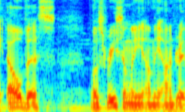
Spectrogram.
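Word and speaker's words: Elwes: Elwise, I posted I had read on a Reddit AMA his name sounds like Elvis, but what I meant to say was it rhymes with Elvis.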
